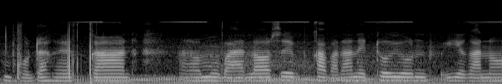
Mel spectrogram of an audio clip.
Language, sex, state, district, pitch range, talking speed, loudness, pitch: Chakma, female, Tripura, Dhalai, 160-170 Hz, 145 wpm, -26 LUFS, 165 Hz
